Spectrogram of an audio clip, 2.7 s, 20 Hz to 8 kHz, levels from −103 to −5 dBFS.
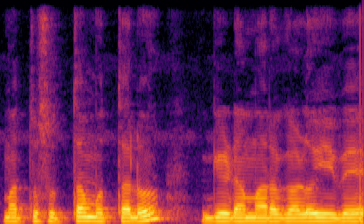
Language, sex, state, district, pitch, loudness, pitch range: Kannada, male, Karnataka, Bidar, 145 Hz, -15 LUFS, 140-145 Hz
